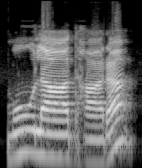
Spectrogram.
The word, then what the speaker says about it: Muladhara: slide so you can now chant that name muladhara the lowest chakra then the next chakra is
